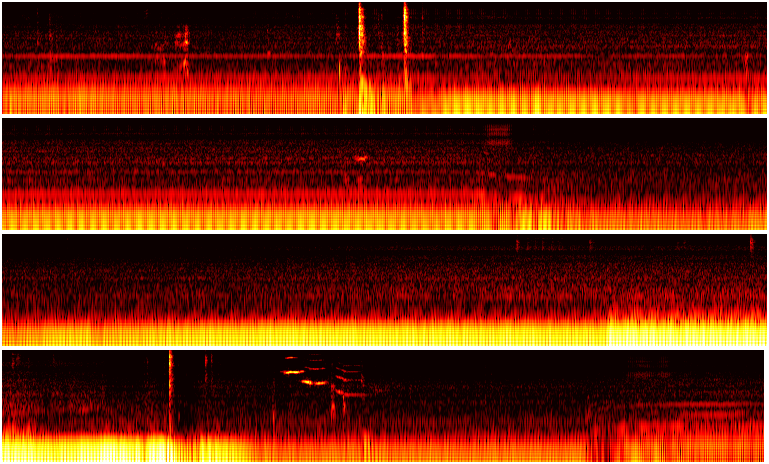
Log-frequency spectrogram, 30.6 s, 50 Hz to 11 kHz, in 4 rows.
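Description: Bobcat T66 compact track loader's diesel engine running at working throttle, then gliding down to idle about twelve seconds in and idling with a deeper, louder rumble. It revs back up near the end. A couple of sharp clicks come early on, and a single knock comes a little after the middle.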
